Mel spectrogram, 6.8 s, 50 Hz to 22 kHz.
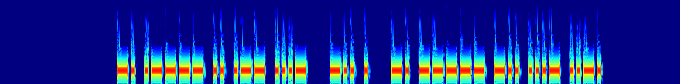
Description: Morse code, heard as a keyed tone, about 36 wpm, 700 Hz. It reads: N1IWV DE N0DVF
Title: USA Callsign DE Callsign - 5 Characters - 35wpm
